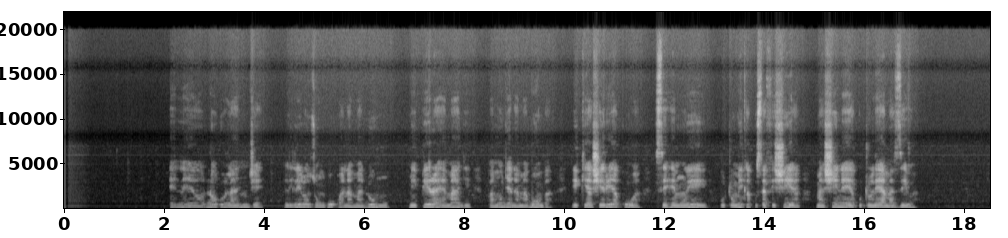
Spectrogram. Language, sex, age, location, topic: Swahili, female, 18-24, Dar es Salaam, finance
